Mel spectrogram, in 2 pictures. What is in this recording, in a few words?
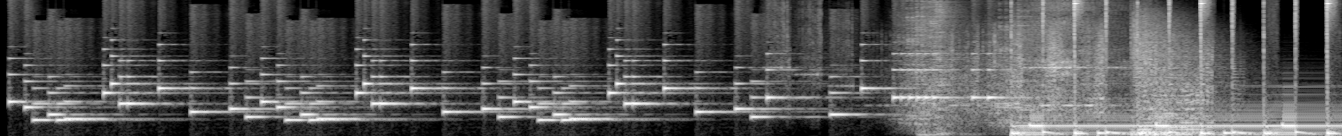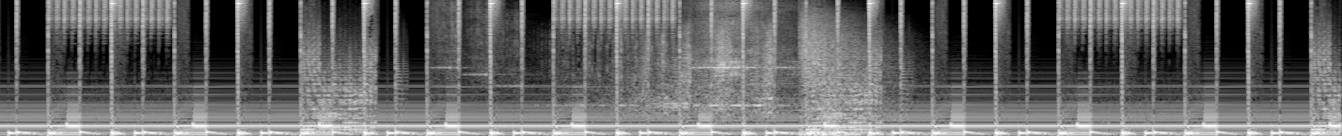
clockwork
